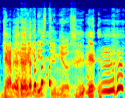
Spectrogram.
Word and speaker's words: Deimos: I think it is Demios. It's Demios? But it's spelled here, D-E-I. D-E-I. Hold on. Here we go. Hold on. Agogi. Agoge. Agoge. Oh. Okay. We're having fun today. It's Demos.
